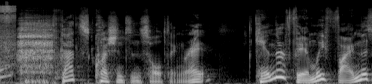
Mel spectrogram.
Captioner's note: sighs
